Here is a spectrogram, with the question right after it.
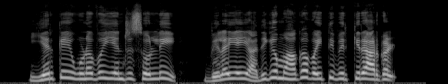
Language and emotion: Tamil, angry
